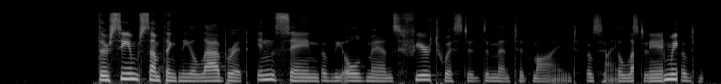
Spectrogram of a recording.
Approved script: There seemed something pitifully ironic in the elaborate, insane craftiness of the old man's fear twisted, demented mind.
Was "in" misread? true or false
true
